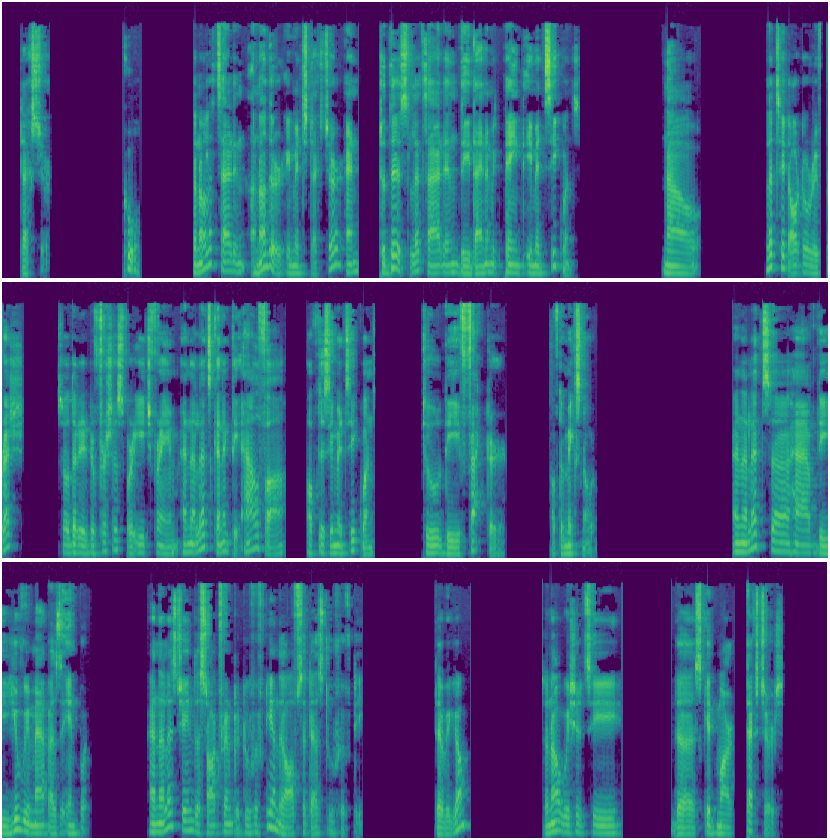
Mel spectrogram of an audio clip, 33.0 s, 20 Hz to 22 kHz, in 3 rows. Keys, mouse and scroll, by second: 2.0-7.1 drag, 7.1 middle click, 7.4 scroll up 4, 7.7-8.9 middle drag, 8.9-9.4 drag, 9.7-10.5 scroll down 2, 10.0-10.5 middle drag, 10.5-11.6 drag, 11.9-13.4 scroll down 7, 12.2 middle click, 13.0-14.3 middle drag, 15.0-15.8 drag, 15.9 middle click, 16.3-17.5 drag, 17.5 middle click, 18.2-18.6 scroll up 2, 19.2 scroll up 3, 19.5-20.6 middle drag, 20.6-24.0 drag, 24.6 middle click, 25.0 scroll down 4, 25.2-25.8 middle drag, 25.8-26.4 drag, 26.4 KP_7, 26.8 scroll down 2, 27.7-30.1 drag, 28.7 KP_0, 30.1-31.7 shift+middle drag, 31.7-33.0 drag.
